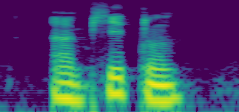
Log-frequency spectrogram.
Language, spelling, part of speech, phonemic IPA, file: French, piéton, adjective / noun, /pje.tɔ̃/, Fr-piéton.ogg
- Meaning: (adjective) pedestrianized / pedestrianised; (noun) pedestrian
